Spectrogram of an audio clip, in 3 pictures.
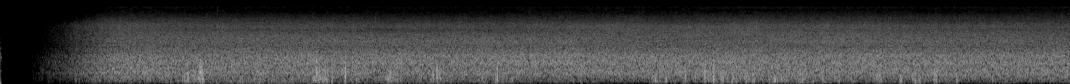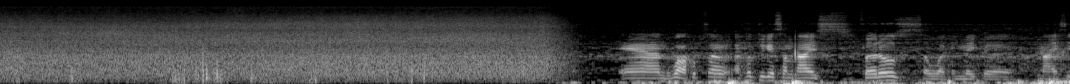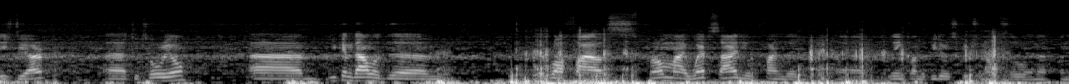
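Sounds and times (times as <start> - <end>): wind: 0.2 - 32.0
sea wash on rocky shore: 0.4 - 16.6.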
